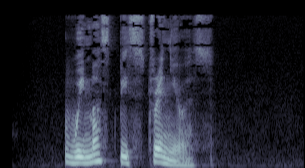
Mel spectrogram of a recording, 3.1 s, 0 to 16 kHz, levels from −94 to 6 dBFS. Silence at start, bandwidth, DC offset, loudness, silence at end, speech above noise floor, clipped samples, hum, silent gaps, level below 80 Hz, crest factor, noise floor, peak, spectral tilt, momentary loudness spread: 0.65 s; 11.5 kHz; under 0.1%; -24 LUFS; 0.95 s; 47 dB; under 0.1%; none; none; -44 dBFS; 18 dB; -70 dBFS; -8 dBFS; -5.5 dB/octave; 15 LU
